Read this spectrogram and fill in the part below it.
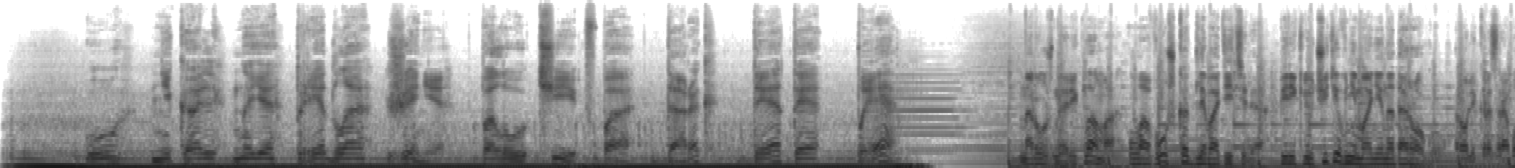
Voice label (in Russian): Наружная реклама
